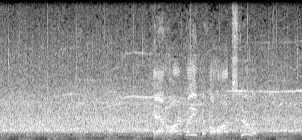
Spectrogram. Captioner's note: crowd cheering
